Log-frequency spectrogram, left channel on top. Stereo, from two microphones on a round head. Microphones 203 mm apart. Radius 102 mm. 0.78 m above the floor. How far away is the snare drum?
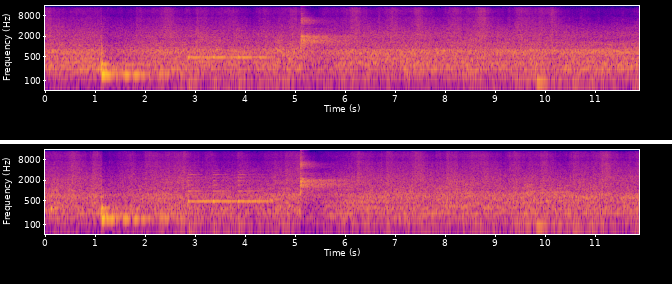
About 0.7 m.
